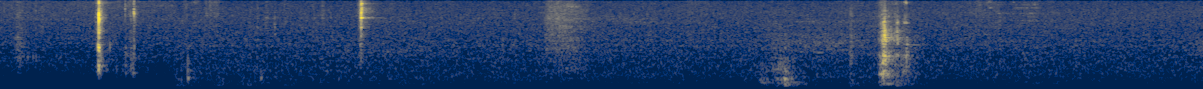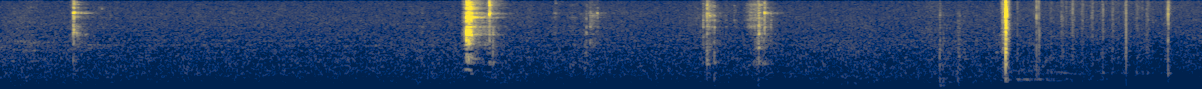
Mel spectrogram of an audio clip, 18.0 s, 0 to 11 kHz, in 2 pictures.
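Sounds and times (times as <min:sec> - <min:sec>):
metal gun parts clinking: 0:12.5 - 0:12.8.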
